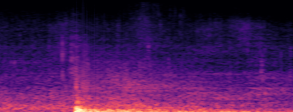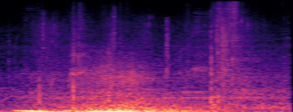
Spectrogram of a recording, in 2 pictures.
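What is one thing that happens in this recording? A deep rumble of falling rock booms suddenly and slowly fades.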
